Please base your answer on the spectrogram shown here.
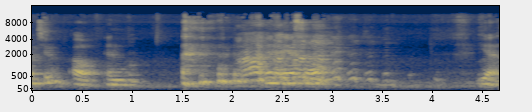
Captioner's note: laughs loudly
